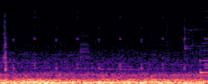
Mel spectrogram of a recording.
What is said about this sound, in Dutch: Ik kan nog wel een stukje zachter rijden.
